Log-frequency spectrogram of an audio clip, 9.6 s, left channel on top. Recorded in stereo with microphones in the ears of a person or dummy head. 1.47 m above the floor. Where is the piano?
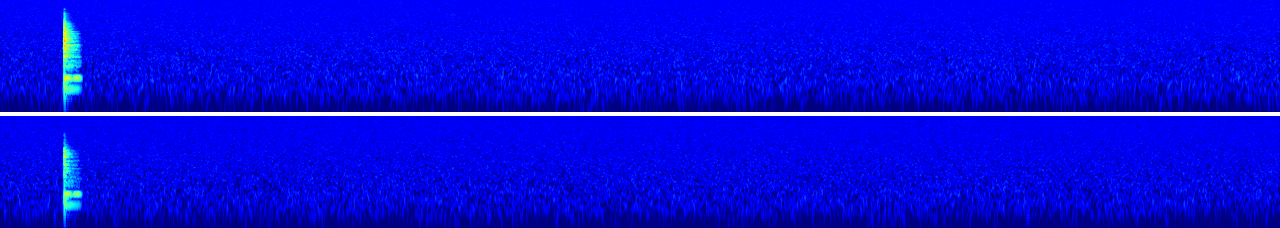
No piano in this recording.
